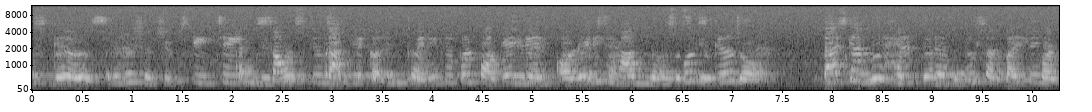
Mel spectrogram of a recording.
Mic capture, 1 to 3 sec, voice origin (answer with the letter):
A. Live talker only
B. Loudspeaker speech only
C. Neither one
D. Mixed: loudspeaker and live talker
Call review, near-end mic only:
B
